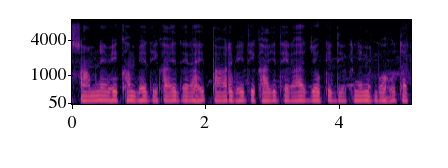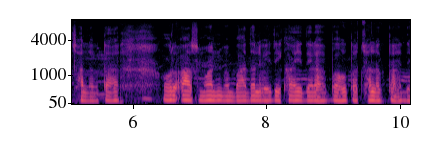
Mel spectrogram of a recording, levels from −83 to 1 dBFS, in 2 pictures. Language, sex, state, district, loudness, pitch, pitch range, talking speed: Hindi, male, Bihar, Araria, -36 LUFS, 115 Hz, 110-115 Hz, 210 wpm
